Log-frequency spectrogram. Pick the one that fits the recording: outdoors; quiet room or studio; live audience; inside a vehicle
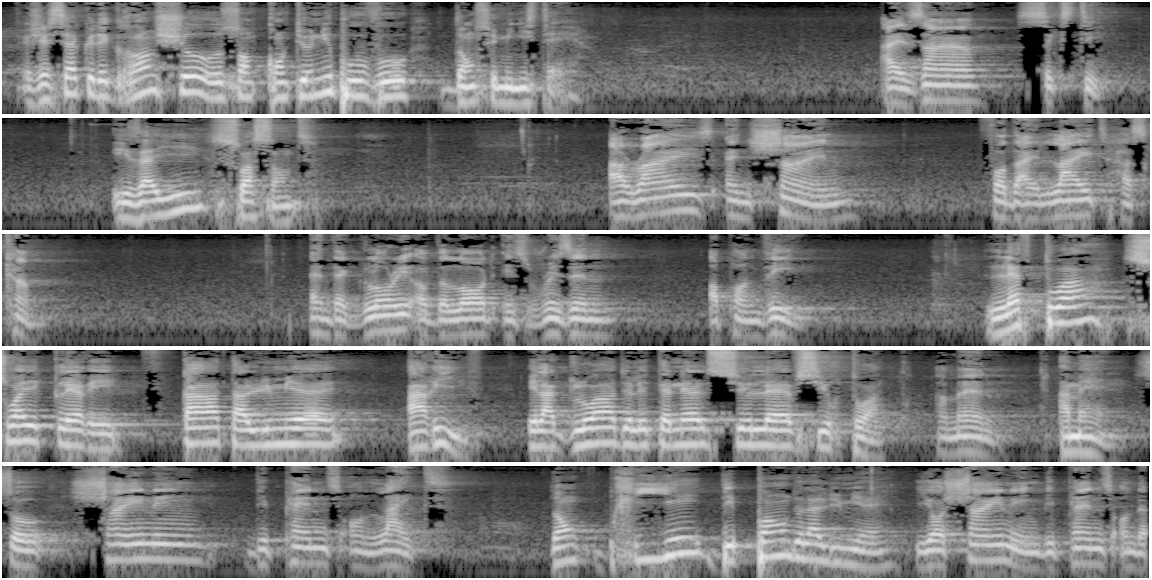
live audience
